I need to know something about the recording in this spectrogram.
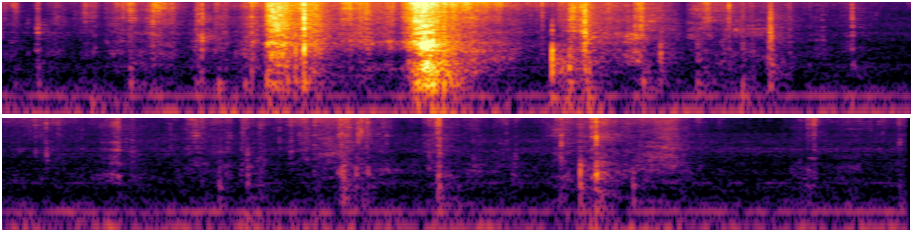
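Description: Cardboard rustles and scrapes under gloved hands.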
